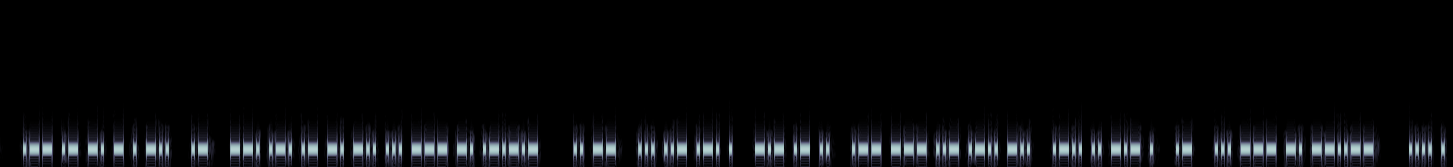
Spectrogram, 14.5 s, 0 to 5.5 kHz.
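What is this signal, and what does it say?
Morse code, heard as a keyed tone, about 37 wpm, 600 Hz. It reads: WANTED A GRANDSON. IM SURE KAI WOULD LIKE A SON, HE
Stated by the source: Morse code practice at 35–39 wpm sending English text of Ken Follett's novel Never, from CW med Gnister.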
